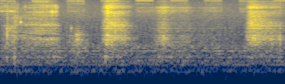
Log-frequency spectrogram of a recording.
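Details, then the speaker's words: Adult with asthma breathing normally through a soft face mask on a portable EBL ultrasonic nebulizer with menthol pads; soft mechanical hum with several slow, regular breaths; nebulizer use with mask breathing. "and you breathe normally, and it seems to work perfectly fine."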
